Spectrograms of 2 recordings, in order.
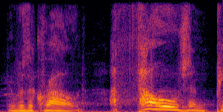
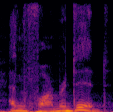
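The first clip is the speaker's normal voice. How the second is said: plain reading voice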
